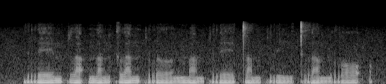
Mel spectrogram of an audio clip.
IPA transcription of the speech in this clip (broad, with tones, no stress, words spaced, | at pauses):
reː˦˥mpla˦˥ʔna˦˥n kla˧nprɤː˩˦nma˩˦mpreː˨˩ ta˧m priː˩˦tra˧mrɔ˦˥ʔ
